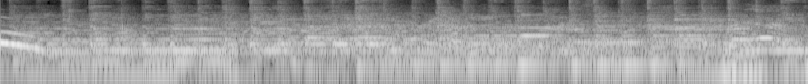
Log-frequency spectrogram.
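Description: A live acoustic band playing, led by several acoustic guitars strumming a steady rhythm. A long held high note slides down and stops just after the start.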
